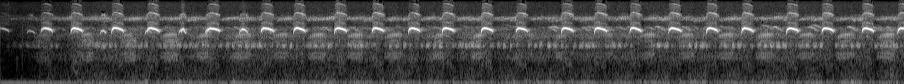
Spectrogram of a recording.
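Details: Oak toad, Bufo quercicus, a small toad in an archival recording by Bogert: short, high-pitched peeping whistles repeated about twice a second in a long, fairly regular series, likened to baby chickens, over a soft low rumble.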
